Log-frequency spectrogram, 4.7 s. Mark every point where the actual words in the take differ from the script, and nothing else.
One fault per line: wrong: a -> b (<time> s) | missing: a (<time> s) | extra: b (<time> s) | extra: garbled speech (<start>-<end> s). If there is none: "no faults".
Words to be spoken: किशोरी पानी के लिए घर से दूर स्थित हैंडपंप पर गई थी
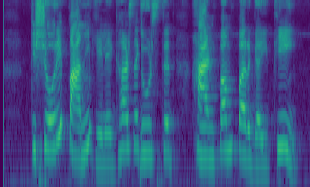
no faults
